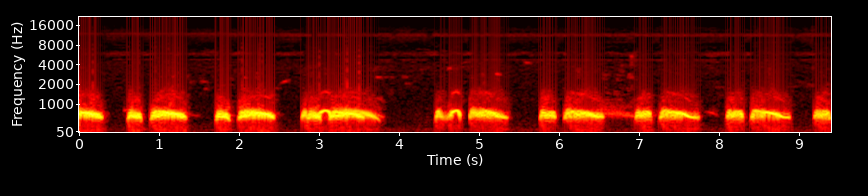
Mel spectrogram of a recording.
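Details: Spotted dove used as a lure at a ground trap gives a long series of deep coos, short and long notes alternating in pairs, one stretched note near the middle, with a brief silent break around four seconds in.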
